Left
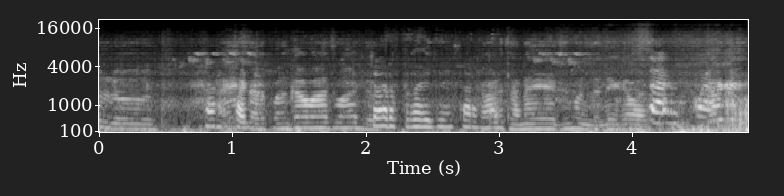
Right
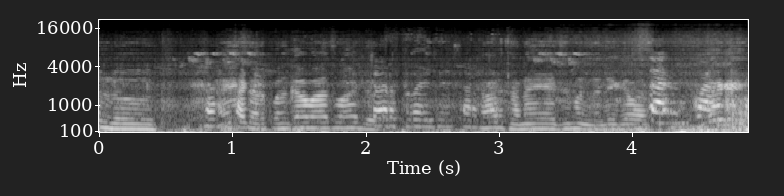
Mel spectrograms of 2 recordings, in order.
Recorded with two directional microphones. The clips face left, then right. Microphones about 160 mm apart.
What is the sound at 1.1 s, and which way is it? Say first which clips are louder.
Speech: even; 5° right (ahead or behind).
